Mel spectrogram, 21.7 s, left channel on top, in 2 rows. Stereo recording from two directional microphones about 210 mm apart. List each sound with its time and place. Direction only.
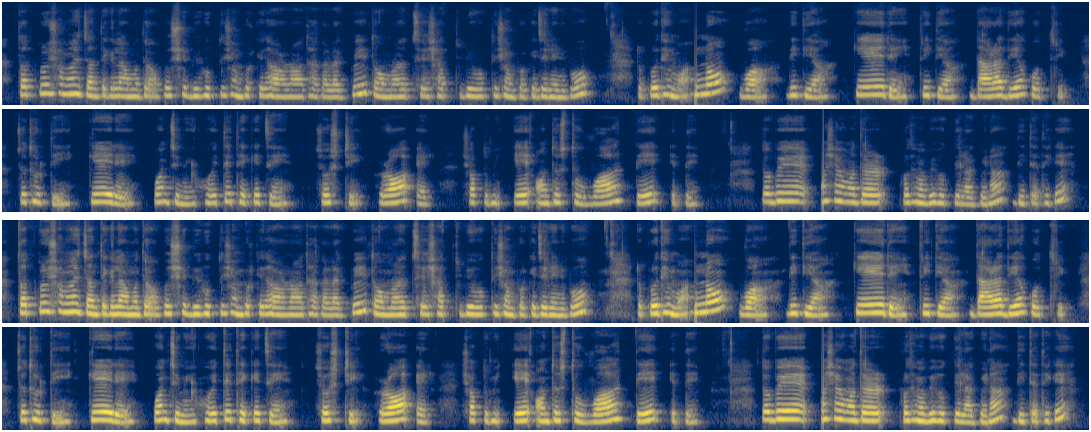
0.2 s speech: 40° right (ahead or behind)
